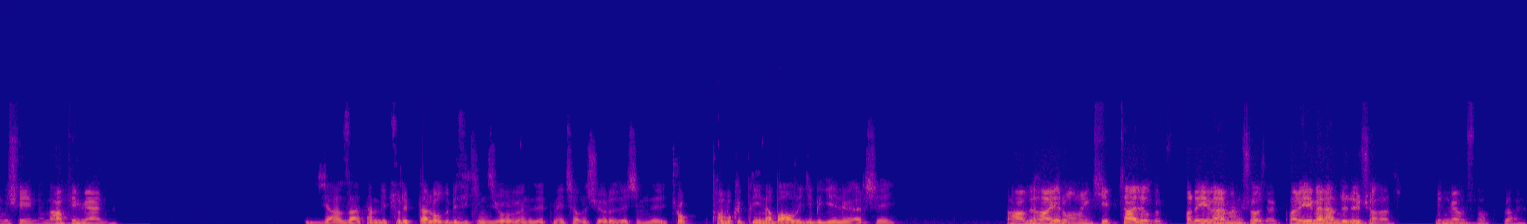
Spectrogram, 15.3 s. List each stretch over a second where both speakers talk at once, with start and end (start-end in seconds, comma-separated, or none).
none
